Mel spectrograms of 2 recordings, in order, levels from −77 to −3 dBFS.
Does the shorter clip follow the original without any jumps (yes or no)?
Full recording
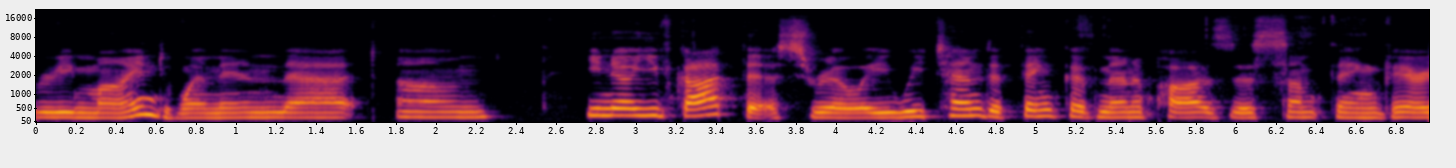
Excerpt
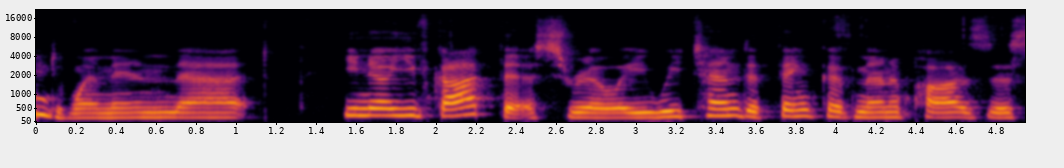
no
